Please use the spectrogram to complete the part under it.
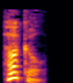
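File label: "huckle", English, uk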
